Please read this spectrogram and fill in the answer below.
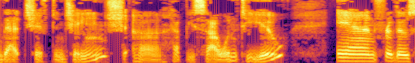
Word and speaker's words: Samhain: Those of you who celebrate Samhain, or Samhain is actually how it's technically pronounced, which is basically a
